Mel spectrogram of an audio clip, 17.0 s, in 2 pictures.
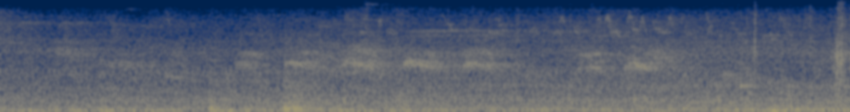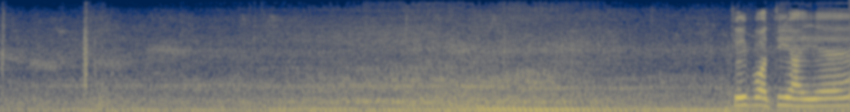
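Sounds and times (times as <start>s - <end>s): low rumble of street noise: 0.0s - 17.0s
bird calling: 2.4s - 11.4s.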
